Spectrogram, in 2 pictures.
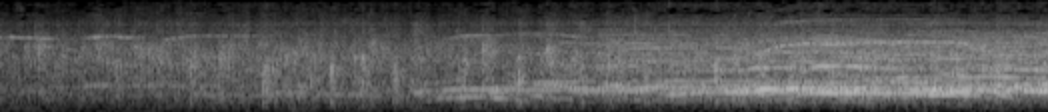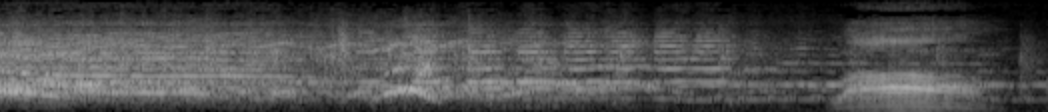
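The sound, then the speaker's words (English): A crowd claps and cheers for the people from Uganda in the audience for about ten seconds, the dense applause swelling in the middle with shouts and whoops mixed in, then fading before a brief burst of voice at the end. “Oh, clap for the Ugandans.”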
